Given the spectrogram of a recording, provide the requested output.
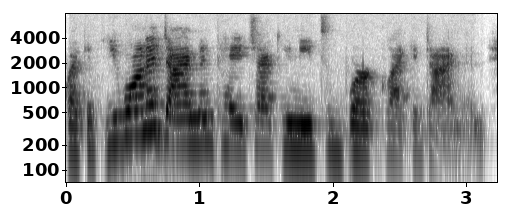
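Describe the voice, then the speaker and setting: A woman with a Southern US accent, at a fairly quick pace, with ordinary pitch variation. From US South, Charleston, South Carolina. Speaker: network marketing seller. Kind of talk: casual testimony on video call. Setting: video call. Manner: halting, many fillers.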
